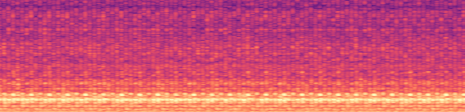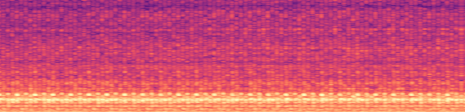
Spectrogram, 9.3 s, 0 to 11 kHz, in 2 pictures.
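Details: Land Rover 300Tdi diesel at steady idle: a sharp, even knock about three times per second rides over the diesel clatter; engine knock of unknown cause.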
